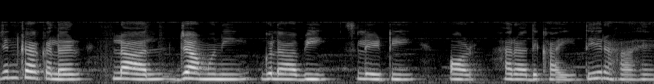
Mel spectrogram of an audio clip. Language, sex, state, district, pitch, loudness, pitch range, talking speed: Hindi, female, Jharkhand, Jamtara, 240 Hz, -17 LUFS, 230-255 Hz, 110 wpm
